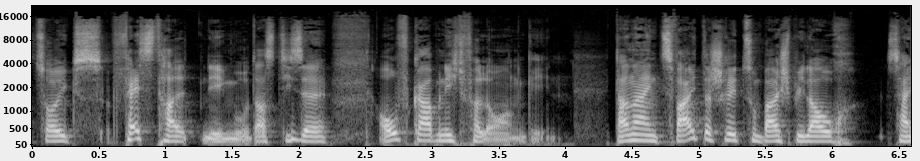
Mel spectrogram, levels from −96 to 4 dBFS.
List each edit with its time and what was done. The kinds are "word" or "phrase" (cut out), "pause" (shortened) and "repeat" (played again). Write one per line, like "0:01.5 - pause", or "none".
0:04.1 - pause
